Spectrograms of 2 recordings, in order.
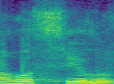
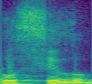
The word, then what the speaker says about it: Rocillo: E também a Paloma Rossilo, vice-diretora do Instituto de Referência Internet e Sociedade. Paloma, eu falei certo o seu nome, é Rossilo mesmo, né? – Exatamente.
